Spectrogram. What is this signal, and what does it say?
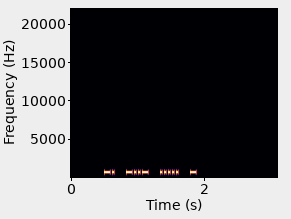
Morse code, heard as a keyed tone, about 37 wpm, spaced as for 28 wpm, 700 Hz. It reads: NX5T
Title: USA Call Signs - 4 Characters - 2x Character Spacing - 40wpm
